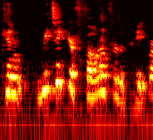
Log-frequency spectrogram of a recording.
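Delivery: woman's character voice.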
